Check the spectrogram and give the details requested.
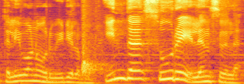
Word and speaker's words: Sirui: இந்த சூரிய லென்ஸில் இது வந்து ஆக்சுவலி ப்ரொனவுன்ஸ்ட் சூரியன் தான் ப்ரொனவுன்ஸ் பண்ணோம். இது எப்படி ப்ரொனவுன்ஸ் பண்ணுறதுங்கிறத அவங்கள்ட்ட டைரெக்டாகவே நான் மெசேஜ் பண்ணி கேட்டுட்டேன். சூரே இந்த லென்ஸ் வந்து ஒரு ஏபிஎஸ்சி ஃபார்மேட்டுங்க, சூப்பர் 35 ஃபார்மேட்டுக்காக தயாரிக்கப்பட்ட லென்ஸ்.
